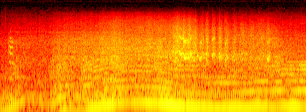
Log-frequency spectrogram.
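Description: Racing Mini's engine revving and pulling away from a standing start. The engine note rises about a second in and then holds steady, with a burst of tyre squeal around the middle.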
